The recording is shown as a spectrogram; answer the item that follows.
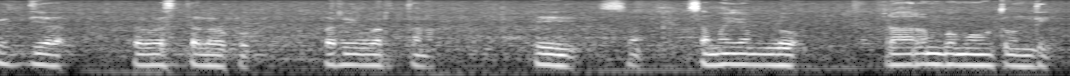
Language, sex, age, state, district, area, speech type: Telugu, male, 18-30, Andhra Pradesh, Guntur, urban, spontaneous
